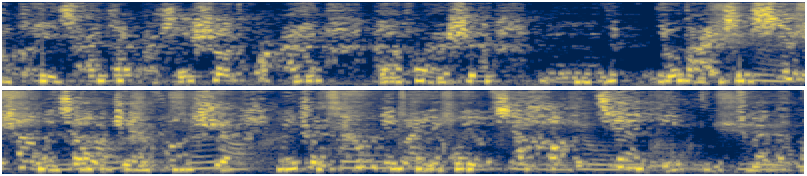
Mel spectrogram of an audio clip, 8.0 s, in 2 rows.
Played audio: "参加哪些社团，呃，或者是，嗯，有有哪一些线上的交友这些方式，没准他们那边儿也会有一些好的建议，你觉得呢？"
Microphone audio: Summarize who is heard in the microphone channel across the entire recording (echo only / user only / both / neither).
both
